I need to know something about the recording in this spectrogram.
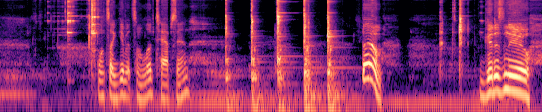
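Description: Metal tools clink and knock against a car's brake parts.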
